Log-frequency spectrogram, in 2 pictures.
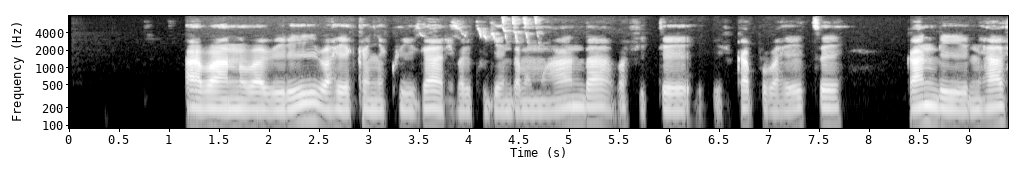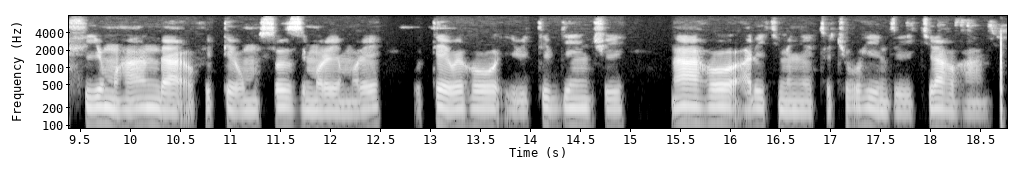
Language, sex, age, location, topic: Kinyarwanda, male, 18-24, Nyagatare, government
